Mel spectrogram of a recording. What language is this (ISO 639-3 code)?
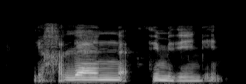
kab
